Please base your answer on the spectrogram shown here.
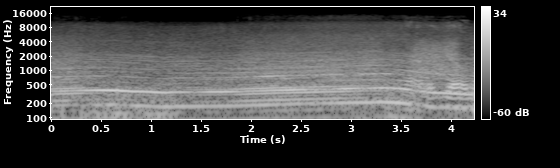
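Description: A Formula Renault race car drives on snow, its engine holding a steady, close, droning tone that climbs gradually as it accelerates, with a slight tonal shift near the end.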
